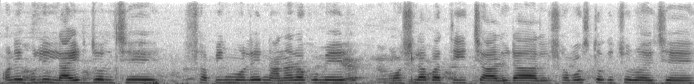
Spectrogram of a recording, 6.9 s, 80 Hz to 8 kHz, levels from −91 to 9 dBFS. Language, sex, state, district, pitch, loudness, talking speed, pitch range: Bengali, female, West Bengal, Kolkata, 250 Hz, -15 LUFS, 120 wpm, 230-260 Hz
